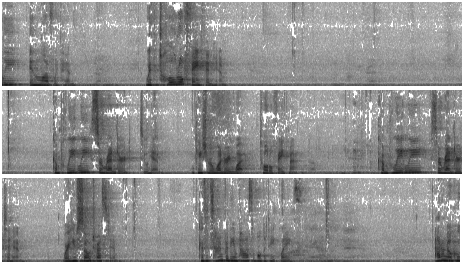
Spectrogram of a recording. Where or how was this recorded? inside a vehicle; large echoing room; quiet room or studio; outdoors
large echoing room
